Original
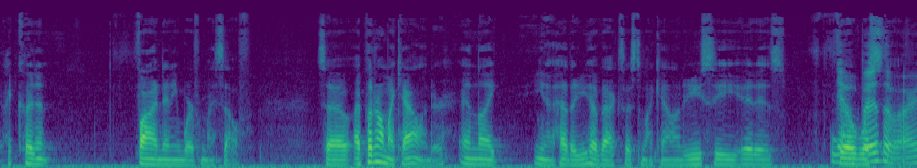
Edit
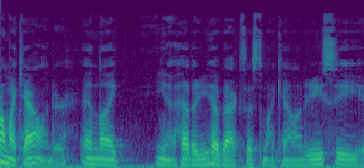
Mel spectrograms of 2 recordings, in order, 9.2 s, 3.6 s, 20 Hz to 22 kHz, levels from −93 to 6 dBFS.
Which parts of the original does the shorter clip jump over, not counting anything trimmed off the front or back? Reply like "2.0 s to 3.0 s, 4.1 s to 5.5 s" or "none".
none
